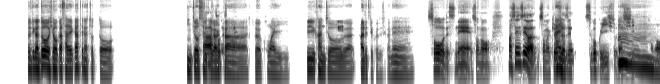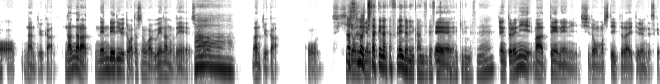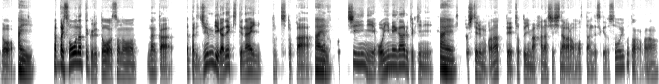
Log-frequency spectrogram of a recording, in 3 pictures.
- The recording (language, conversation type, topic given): Japanese, advice, 会議や発表で自信を持って自分の意見を表現できないことを改善するにはどうすればよいですか？
- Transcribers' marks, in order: in English: "ジェントル"; in English: "フレンドリー"; in English: "ジェントル"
